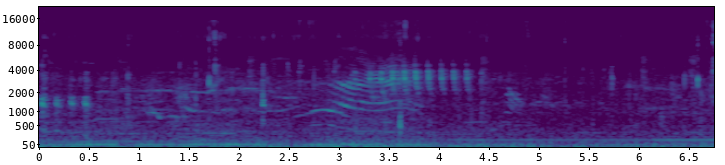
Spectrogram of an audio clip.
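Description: Faint bird calls over quiet room tone: a few quick chirps at the start, then gliding calls and a rapid run of notes about three seconds in.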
